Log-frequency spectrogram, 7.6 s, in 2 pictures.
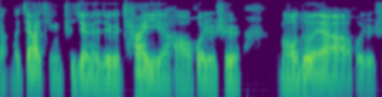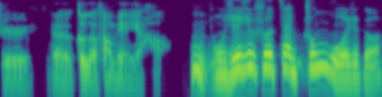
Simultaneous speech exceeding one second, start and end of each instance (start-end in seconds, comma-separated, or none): none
